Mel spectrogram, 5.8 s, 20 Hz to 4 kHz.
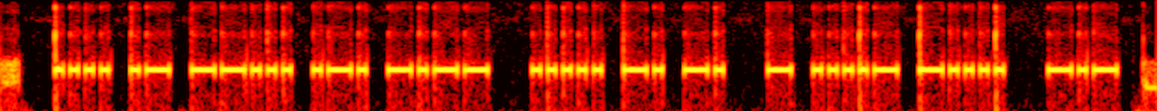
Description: Morse code, heard as a keyed tone, about 31 wpm, 750 Hz. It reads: HA7RY 5NN T46 K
